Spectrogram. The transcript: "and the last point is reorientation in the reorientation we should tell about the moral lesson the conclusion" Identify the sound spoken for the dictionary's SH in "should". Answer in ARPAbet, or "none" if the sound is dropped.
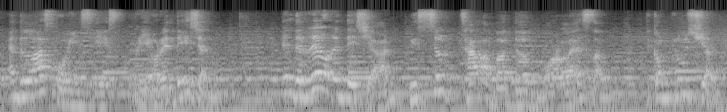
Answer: S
